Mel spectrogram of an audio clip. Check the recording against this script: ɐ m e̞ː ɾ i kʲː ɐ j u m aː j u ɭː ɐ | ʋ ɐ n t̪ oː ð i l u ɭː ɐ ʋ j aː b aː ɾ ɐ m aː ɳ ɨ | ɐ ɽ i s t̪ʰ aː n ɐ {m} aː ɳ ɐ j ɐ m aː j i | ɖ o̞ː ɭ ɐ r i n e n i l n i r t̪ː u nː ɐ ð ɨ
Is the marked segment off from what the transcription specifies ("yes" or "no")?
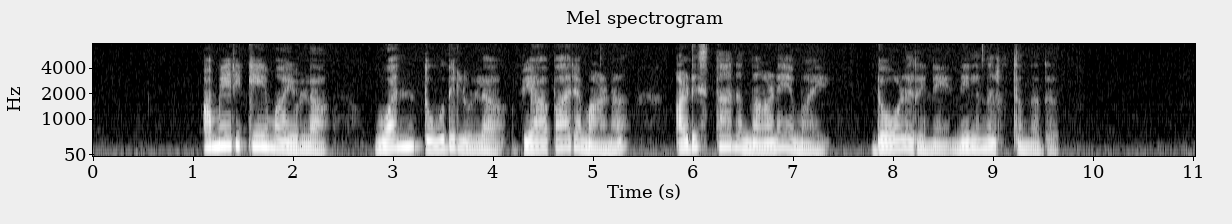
yes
